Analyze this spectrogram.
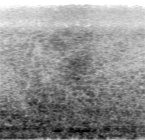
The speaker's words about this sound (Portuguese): Passando aqui na rua e estão passando vários carros, então o barulho vai ser impossível não ter.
